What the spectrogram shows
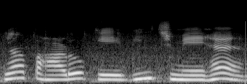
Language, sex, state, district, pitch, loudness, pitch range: Hindi, male, Bihar, Kaimur, 240 Hz, -10 LUFS, 220-260 Hz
